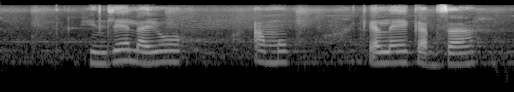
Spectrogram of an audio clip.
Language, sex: Tsonga, female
